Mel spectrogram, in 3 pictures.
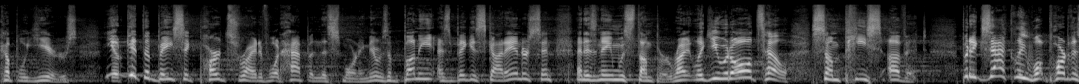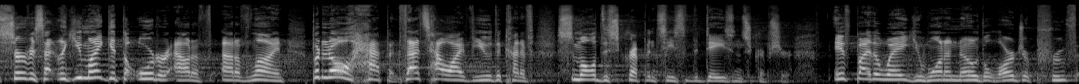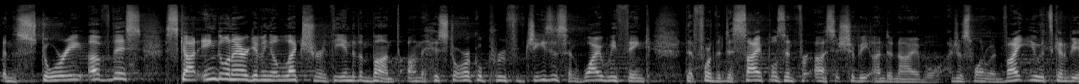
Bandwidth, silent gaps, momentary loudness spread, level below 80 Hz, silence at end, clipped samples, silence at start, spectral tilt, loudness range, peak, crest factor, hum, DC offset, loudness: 17.5 kHz; none; 14 LU; -68 dBFS; 0 s; under 0.1%; 0 s; -2.5 dB/octave; 10 LU; -2 dBFS; 20 dB; none; under 0.1%; -21 LUFS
